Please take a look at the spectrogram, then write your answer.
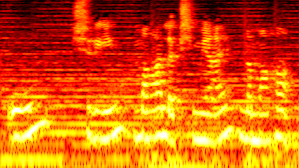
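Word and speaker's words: ॐ श्रीं महालक्ष्म्यै नमः: तो सबसे पहले मैं आपको ये बता दूं कि इस मंत्र का उच्चारण कैसे करना है। आपको बोलना है ओम श्रीम महालक्ष्म्याय नमः।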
